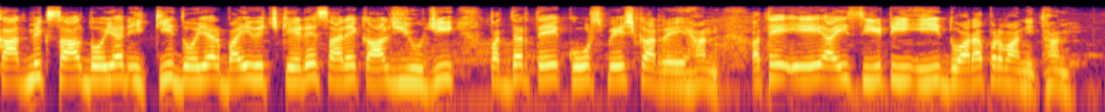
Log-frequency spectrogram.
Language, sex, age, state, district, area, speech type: Punjabi, male, 18-30, Punjab, Kapurthala, urban, read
